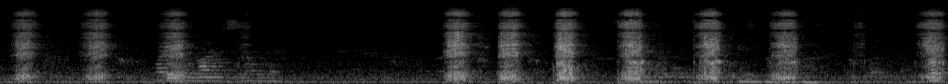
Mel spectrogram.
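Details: Alaskan Malamute with rapid, repeated harsh snorting inhalations; a vet diagnosed reverse sneezing, nothing to worry about, but also gave antibiotics and cough medicine for a cough issue.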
